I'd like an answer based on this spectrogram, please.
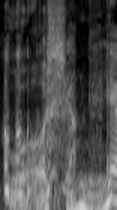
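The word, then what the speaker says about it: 我想你: 워샹니네 여전히 느끼 하군요 워시앙니네 워시앙니 맞아요 잘하셨어요 저희 아내가 뭐라는 거냐고 보고 싶어요 이런 뜻이잖아요 그렇죠 워시앙니네 아내 분한테 자주 말씀해 주세요 그래요 워시앙니 가운데를 된소리로 발음하면 큰일납니다 워시앙 님 부드럽게 해주시고요 맞습니다 자 이렇게 저희가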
